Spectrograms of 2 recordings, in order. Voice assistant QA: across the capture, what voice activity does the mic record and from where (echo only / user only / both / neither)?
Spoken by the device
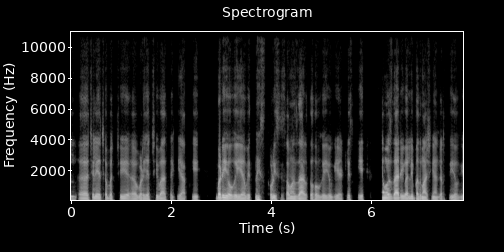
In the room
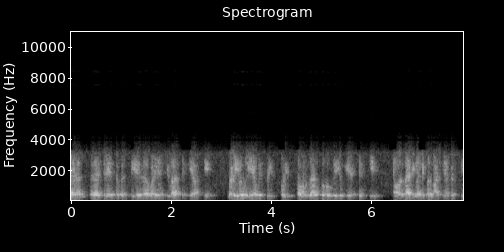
echo only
